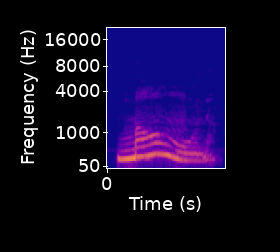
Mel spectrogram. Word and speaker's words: moan: Okay, so if I see an O-A here, that means the O needs to do the talking. So we need to say this word with a long O sound.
